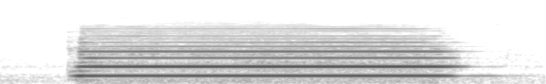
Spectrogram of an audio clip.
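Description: A single sustained alto saxophone note, E, rings out steadily for about two seconds, then stops cleanly.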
